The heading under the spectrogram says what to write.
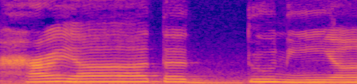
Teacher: حیات کا لفظ جو قرآن مجید کے اندر آتا ہے تو اس میں واو کو نہیں پڑھا جاتا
